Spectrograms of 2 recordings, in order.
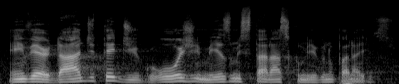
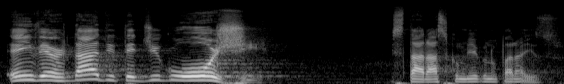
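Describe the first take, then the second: First: The pause comes before the word hoje. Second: The pause comes after the word hoje. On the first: The arrival in paradise happens today. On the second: The statement is made today, not the arrival.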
